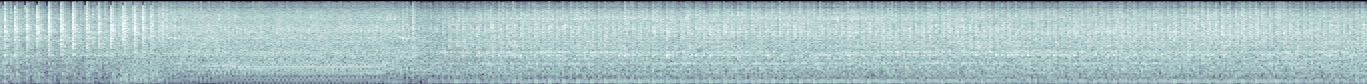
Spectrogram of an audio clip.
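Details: Troy-Bilt Pony riding mower, first start after fixing loose fuse-block connection, choke on, oil just above minimum: small single fires after brief cranking, settles into steady, even, slightly fast idle; throttles up and returns to idle, normal.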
